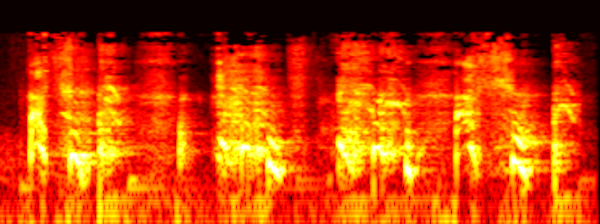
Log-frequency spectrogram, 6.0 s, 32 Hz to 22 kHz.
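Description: A sick 43-year-old man with coronavirus-like symptoms sneezes in his sickbed in Faryab province, Afghanistan, a series of harsh, throaty bursts with short gasping pauses between them, fairly loud and with no talking.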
